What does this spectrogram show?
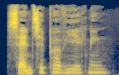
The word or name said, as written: sansepåvirkning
